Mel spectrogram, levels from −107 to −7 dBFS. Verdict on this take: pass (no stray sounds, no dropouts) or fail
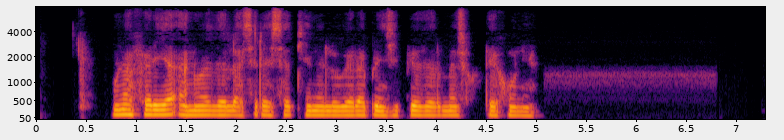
pass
